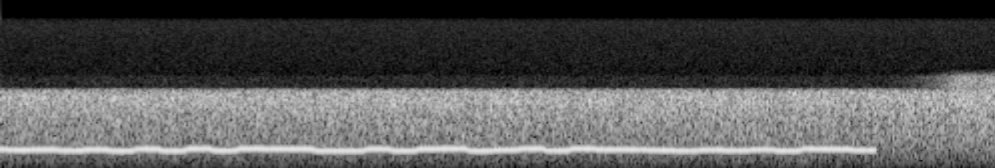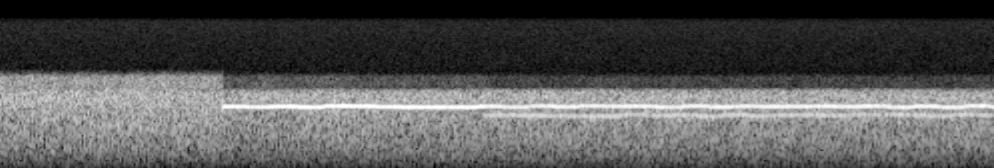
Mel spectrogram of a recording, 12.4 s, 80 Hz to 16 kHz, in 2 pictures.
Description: FT8.
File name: contests / june-vhf-k5tr- -0200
